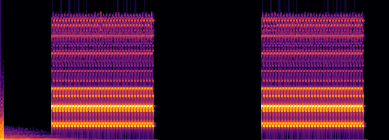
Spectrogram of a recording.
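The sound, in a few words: mobile phone ringing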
